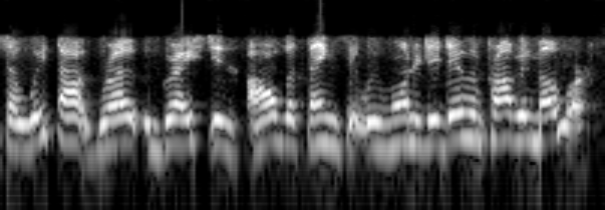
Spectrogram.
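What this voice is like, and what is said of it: West Tennessee Southern accent. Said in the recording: “I see you're from Dresden, Tennessee... And I hear your accent.”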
